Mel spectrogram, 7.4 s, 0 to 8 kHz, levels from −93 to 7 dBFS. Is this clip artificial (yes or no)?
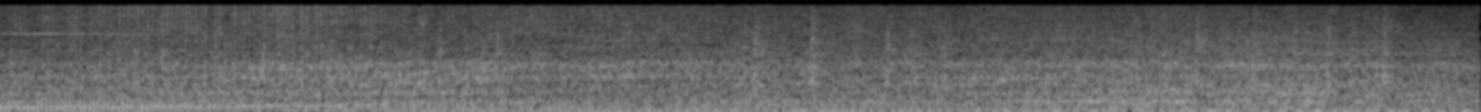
no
